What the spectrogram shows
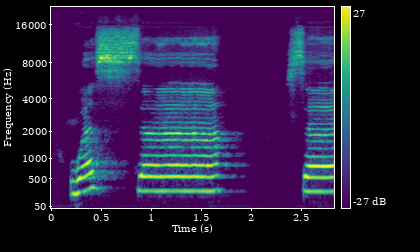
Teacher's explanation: dibaca dengan idgham atau dengan mengidghamkan memasukkan huruf lam ke dalam huruf yang ada di depannya yaitu huruf Sin dan Alif Lam asyamsiah ditandai dengan adanya tasydid · Sin dan Alif Lam asyamsiah ditandai dengan adanya tasydid wassa sa terdapat Mad Thobi'i karena ada Alif yang sebelumnya berharakat fathah kita baca panjang dua harakat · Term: alif lam syamsiah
